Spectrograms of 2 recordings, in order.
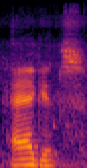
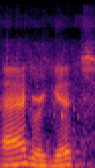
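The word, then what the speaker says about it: agates: that the other day I'm saying agre there's no R and that's my fault I did not know that I've always been pronouncing it Aggregates and it's actually agot so an agot these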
